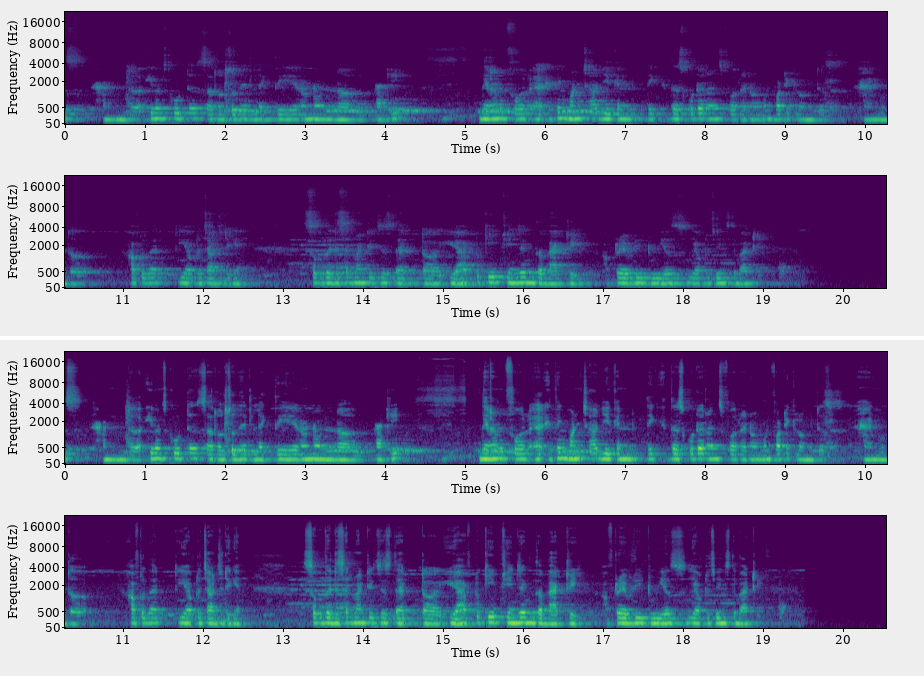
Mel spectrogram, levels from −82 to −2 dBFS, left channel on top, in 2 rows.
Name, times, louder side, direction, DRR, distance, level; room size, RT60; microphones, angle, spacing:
voice 1, 0.0-4.2 5.2-9.6 9.9-10.5 11.1-12.5 13.3-16.7 17.2-18.8, right 5 dB, 90° right, 15 dB, 0.3 m, -27 dB
sound 1, 2.0-2.5 3.2-3.7 4.0-4.5 5.2-5.6 6.1-6.7, equal, 5° right, 0.8 m, -37 dB
12.0 x 4.4 x 2.7 m, 1.0 s
head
